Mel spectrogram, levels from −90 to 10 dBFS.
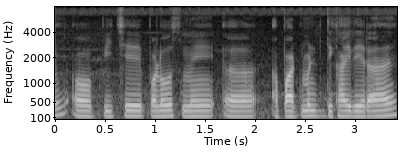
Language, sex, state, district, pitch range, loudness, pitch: Hindi, male, Uttar Pradesh, Budaun, 135-140 Hz, -17 LUFS, 140 Hz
